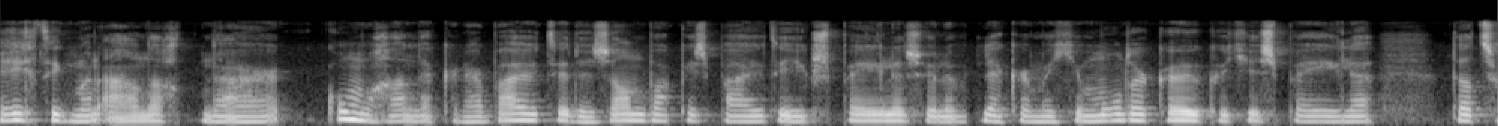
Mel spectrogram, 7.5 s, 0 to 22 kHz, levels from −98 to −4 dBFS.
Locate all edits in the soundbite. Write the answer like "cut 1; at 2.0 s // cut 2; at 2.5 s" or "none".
cut 1; at 4.1 s // cut 2; at 4.8 s

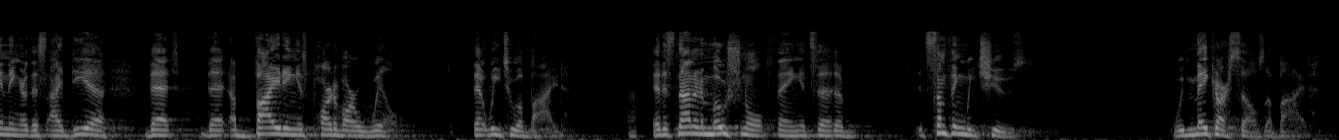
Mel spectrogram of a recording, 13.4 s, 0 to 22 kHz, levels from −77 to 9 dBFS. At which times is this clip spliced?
cut 1; at 2.0 s // cut 2; at 5.0 s // cut 3; at 6.3 s // cut 4; at 8.3 s

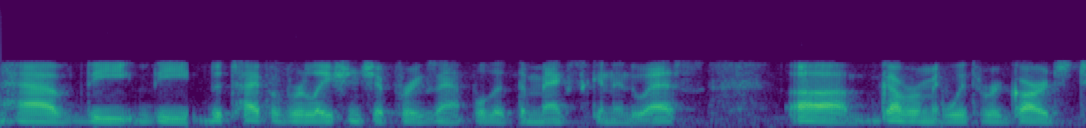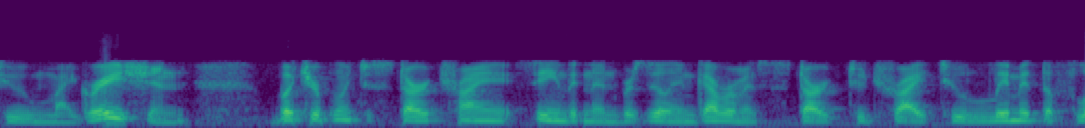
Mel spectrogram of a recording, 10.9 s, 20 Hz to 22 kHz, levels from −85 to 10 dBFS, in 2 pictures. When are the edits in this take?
cut 1; at 0.9 s // cut 2; at 3.2 s // cut 3; at 4.7 s // cut 4; at 7.1 s // cut 5; at 8.0 s // cut 6; at 8.3 s

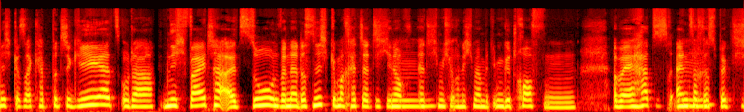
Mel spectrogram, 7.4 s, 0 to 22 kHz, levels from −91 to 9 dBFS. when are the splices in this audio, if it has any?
none

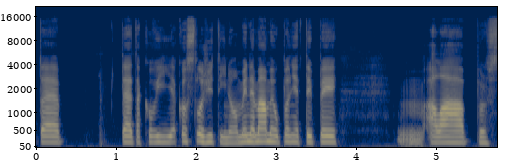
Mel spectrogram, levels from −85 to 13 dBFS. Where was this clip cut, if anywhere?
none

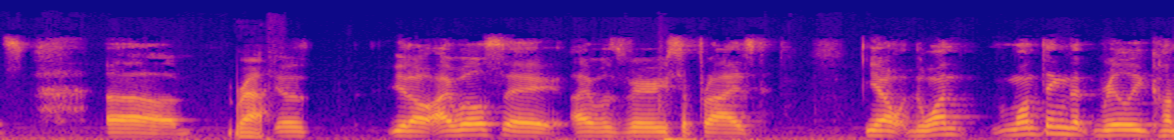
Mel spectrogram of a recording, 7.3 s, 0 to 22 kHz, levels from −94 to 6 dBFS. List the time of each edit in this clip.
cut 1; at 5.3 s

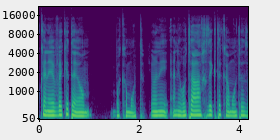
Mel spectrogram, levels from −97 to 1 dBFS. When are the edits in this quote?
cut 1; at 2.1 s

